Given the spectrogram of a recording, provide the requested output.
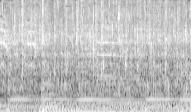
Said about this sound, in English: This little stream of water is forever moving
